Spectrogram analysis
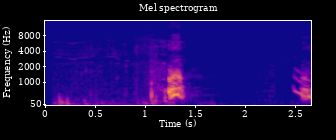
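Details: Pet dog giving a single sharp, loud bark after some soft low grunting noises, then silence, and the start of another bark at the very end.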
